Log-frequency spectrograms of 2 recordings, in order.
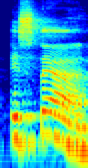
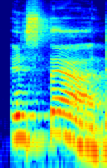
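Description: Both takes have the same delivery.

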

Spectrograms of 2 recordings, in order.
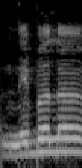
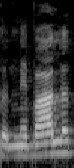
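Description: First: The second vowel is short. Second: The second vowel is long. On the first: The speaker calls it right. "ਸਬਲ ਹੀ ਬੋਲਣਾ ਹੈ" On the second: The speaker calls it wrong. "ਨਿਬਾਲ ਤੇ ਸਬਾਲ ਨਹੀਂ ਕਹਿਣਾ"

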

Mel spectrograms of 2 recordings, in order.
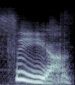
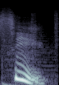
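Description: First: The word ends with an added 'a' sound. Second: The word ends cleanly on the 'ee' sound. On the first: The speaker calls it wrong. "кажуть I love sea" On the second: The speaker calls it right. "звука А в кінці просто немає"

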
